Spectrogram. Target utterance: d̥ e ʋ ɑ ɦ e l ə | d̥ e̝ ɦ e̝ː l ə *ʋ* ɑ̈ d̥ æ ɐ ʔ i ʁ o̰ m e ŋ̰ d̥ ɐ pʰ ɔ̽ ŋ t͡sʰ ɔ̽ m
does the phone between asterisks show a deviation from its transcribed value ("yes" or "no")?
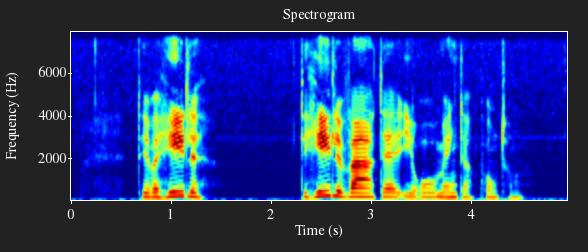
no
